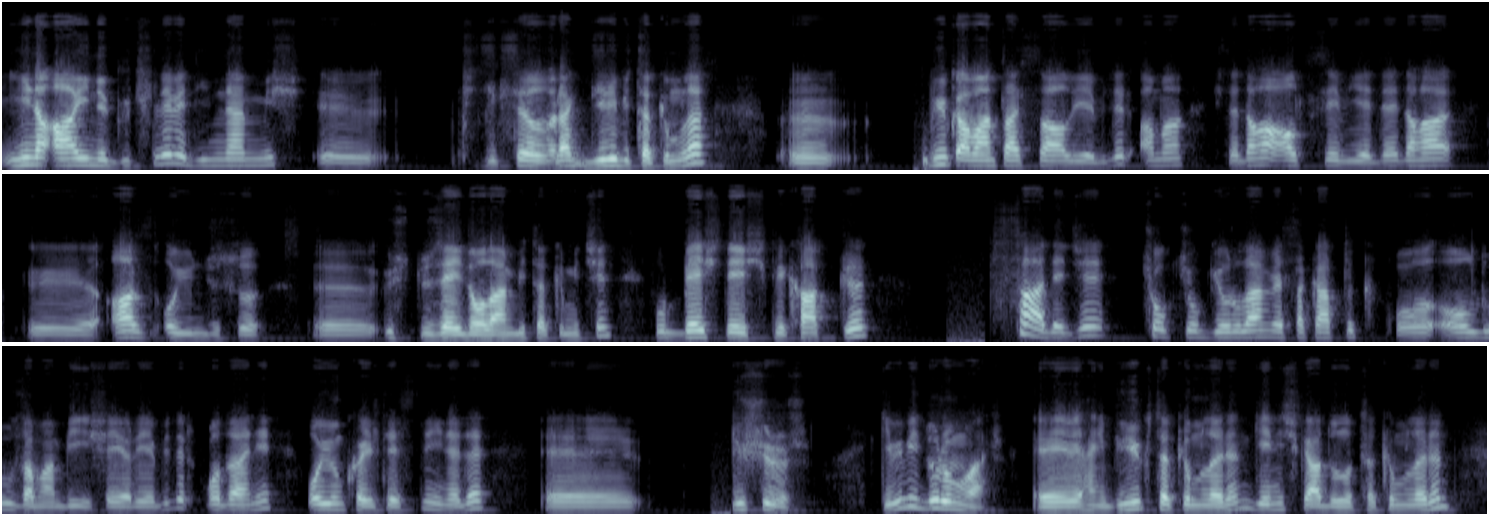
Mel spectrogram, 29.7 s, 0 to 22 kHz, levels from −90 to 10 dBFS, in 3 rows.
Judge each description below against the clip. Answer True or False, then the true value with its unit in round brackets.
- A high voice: False (135 Hz)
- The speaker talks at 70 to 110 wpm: False (135 wpm)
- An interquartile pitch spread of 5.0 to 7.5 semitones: False (4.6 semitones)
